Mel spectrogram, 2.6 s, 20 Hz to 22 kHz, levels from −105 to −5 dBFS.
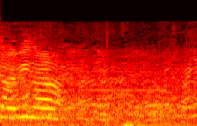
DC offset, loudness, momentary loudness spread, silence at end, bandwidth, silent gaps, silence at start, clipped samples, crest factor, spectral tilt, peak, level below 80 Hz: under 0.1%; -37 LUFS; 10 LU; 0 s; 11.5 kHz; none; 0 s; under 0.1%; 16 dB; -5.5 dB/octave; -20 dBFS; -50 dBFS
